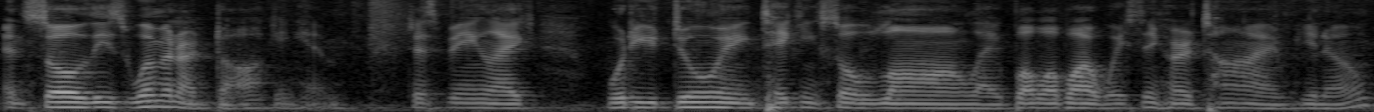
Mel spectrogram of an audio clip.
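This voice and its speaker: A man with an American accent at a medium pitch, his intonation monotone and flat, with audible room echo. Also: moderate pace. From Chicago south suburbs. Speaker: comedian. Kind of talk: stand-up. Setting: stage with audience.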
